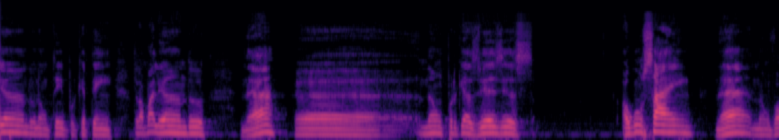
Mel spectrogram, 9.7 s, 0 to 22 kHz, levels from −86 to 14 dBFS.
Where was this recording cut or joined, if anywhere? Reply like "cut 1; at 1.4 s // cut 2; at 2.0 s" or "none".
cut 1; at 1.7 s // cut 2; at 3.6 s // cut 3; at 5.5 s // cut 4; at 8.7 s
